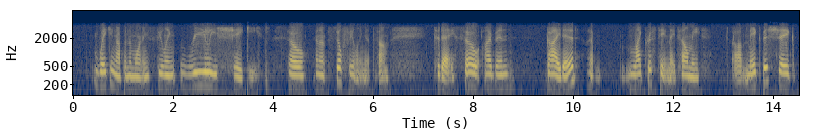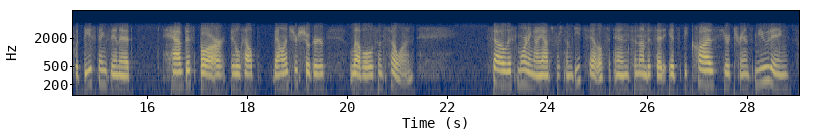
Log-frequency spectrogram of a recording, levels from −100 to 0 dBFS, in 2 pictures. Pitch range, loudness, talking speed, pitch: 165-200 Hz, -28 LUFS, 125 wpm, 175 Hz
